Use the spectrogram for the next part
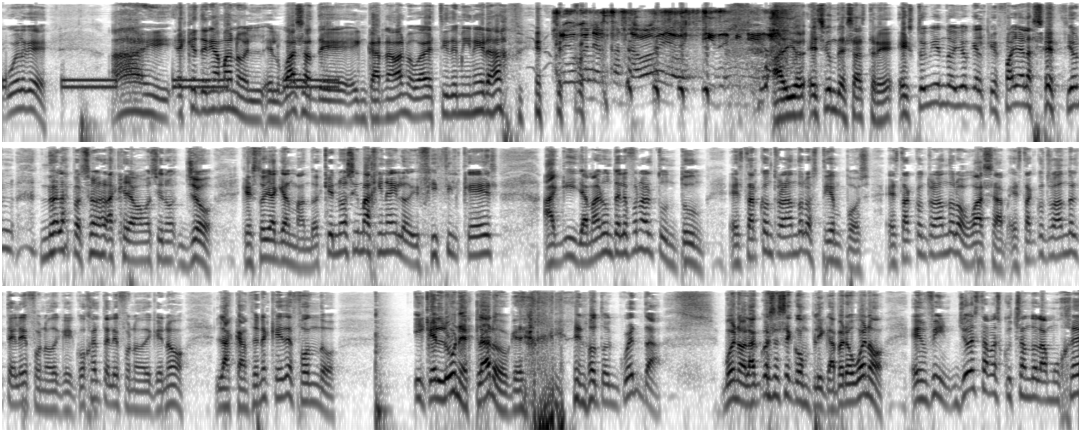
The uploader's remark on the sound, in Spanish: hemos llamada a un número al azar y su llamada ha sido respondida íntegramente con whatssap de audio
